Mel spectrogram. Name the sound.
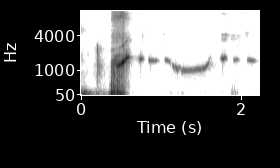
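whistled bird call imitation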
